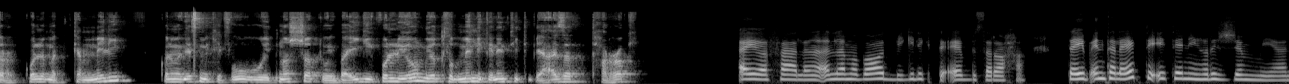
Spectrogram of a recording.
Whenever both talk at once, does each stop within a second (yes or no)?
yes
